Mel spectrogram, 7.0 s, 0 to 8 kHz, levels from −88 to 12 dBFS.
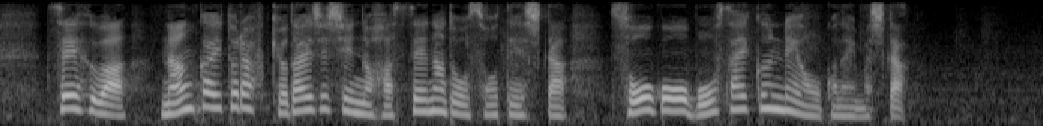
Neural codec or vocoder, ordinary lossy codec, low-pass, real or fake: none; none; 7.2 kHz; real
